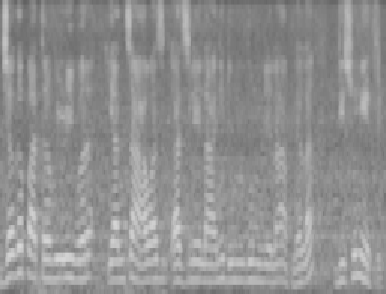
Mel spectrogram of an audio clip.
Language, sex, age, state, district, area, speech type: Marathi, male, 30-45, Maharashtra, Wardha, urban, spontaneous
